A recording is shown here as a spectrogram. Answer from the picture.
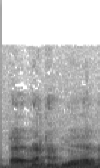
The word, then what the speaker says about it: Ama Dablam: but then you went and scaled Ama Dablam, and I hope I'm pronouncing that correctly.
